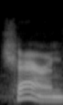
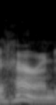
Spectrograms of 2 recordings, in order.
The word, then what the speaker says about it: Haran: And he came out of the land of the Chaldeans and dwelt in Charan, which is actually Haran, it's just a pronunciation.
